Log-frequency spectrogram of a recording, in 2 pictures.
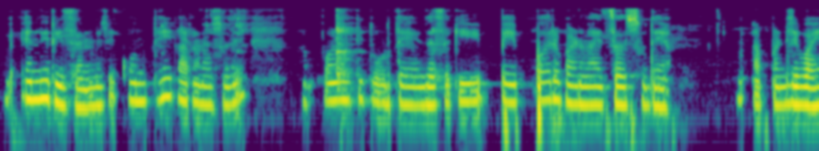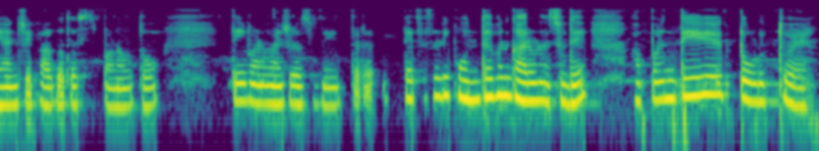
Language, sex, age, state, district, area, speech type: Marathi, female, 18-30, Maharashtra, Sindhudurg, rural, spontaneous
